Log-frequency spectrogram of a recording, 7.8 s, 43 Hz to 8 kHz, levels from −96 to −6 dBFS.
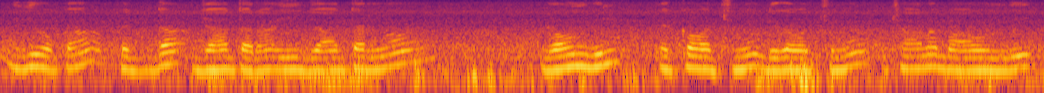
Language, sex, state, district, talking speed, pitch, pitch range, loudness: Telugu, male, Andhra Pradesh, Guntur, 100 wpm, 170 Hz, 160-180 Hz, -23 LUFS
